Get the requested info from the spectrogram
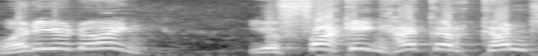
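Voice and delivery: very high, loud, poorly done put-on Indian accent. Speaker retries a line after saying he can't get it right, attempted indian accent. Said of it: "I can't get the Indian accent right".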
